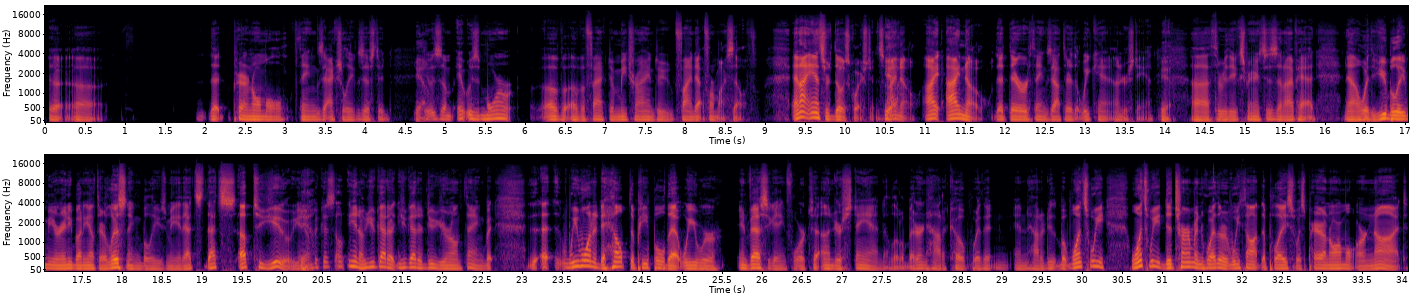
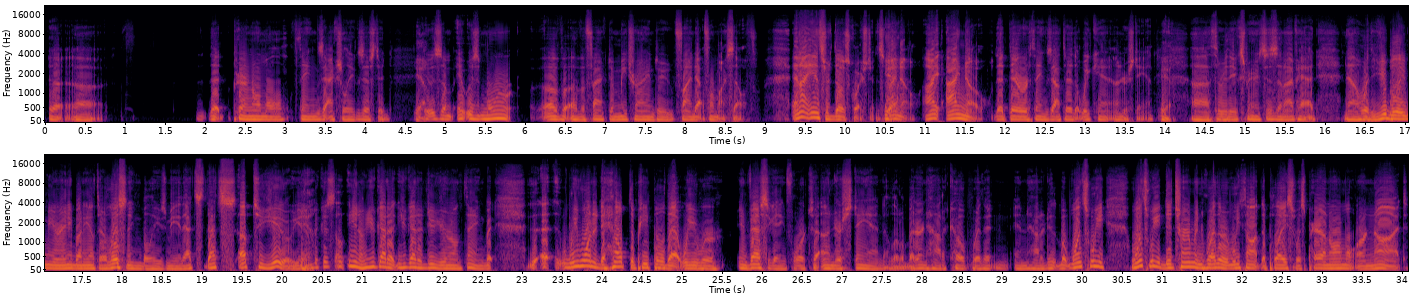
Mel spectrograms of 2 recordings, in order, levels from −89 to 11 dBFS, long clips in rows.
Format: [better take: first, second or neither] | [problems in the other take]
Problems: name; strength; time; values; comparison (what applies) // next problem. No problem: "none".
first | distortion; heavy; 6 dB below the speech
